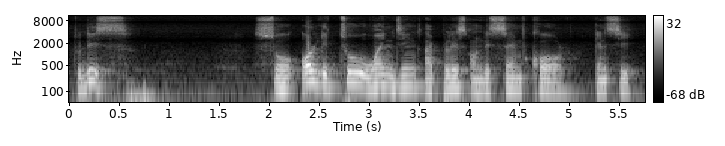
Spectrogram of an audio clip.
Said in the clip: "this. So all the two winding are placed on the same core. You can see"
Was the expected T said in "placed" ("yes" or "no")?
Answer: no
